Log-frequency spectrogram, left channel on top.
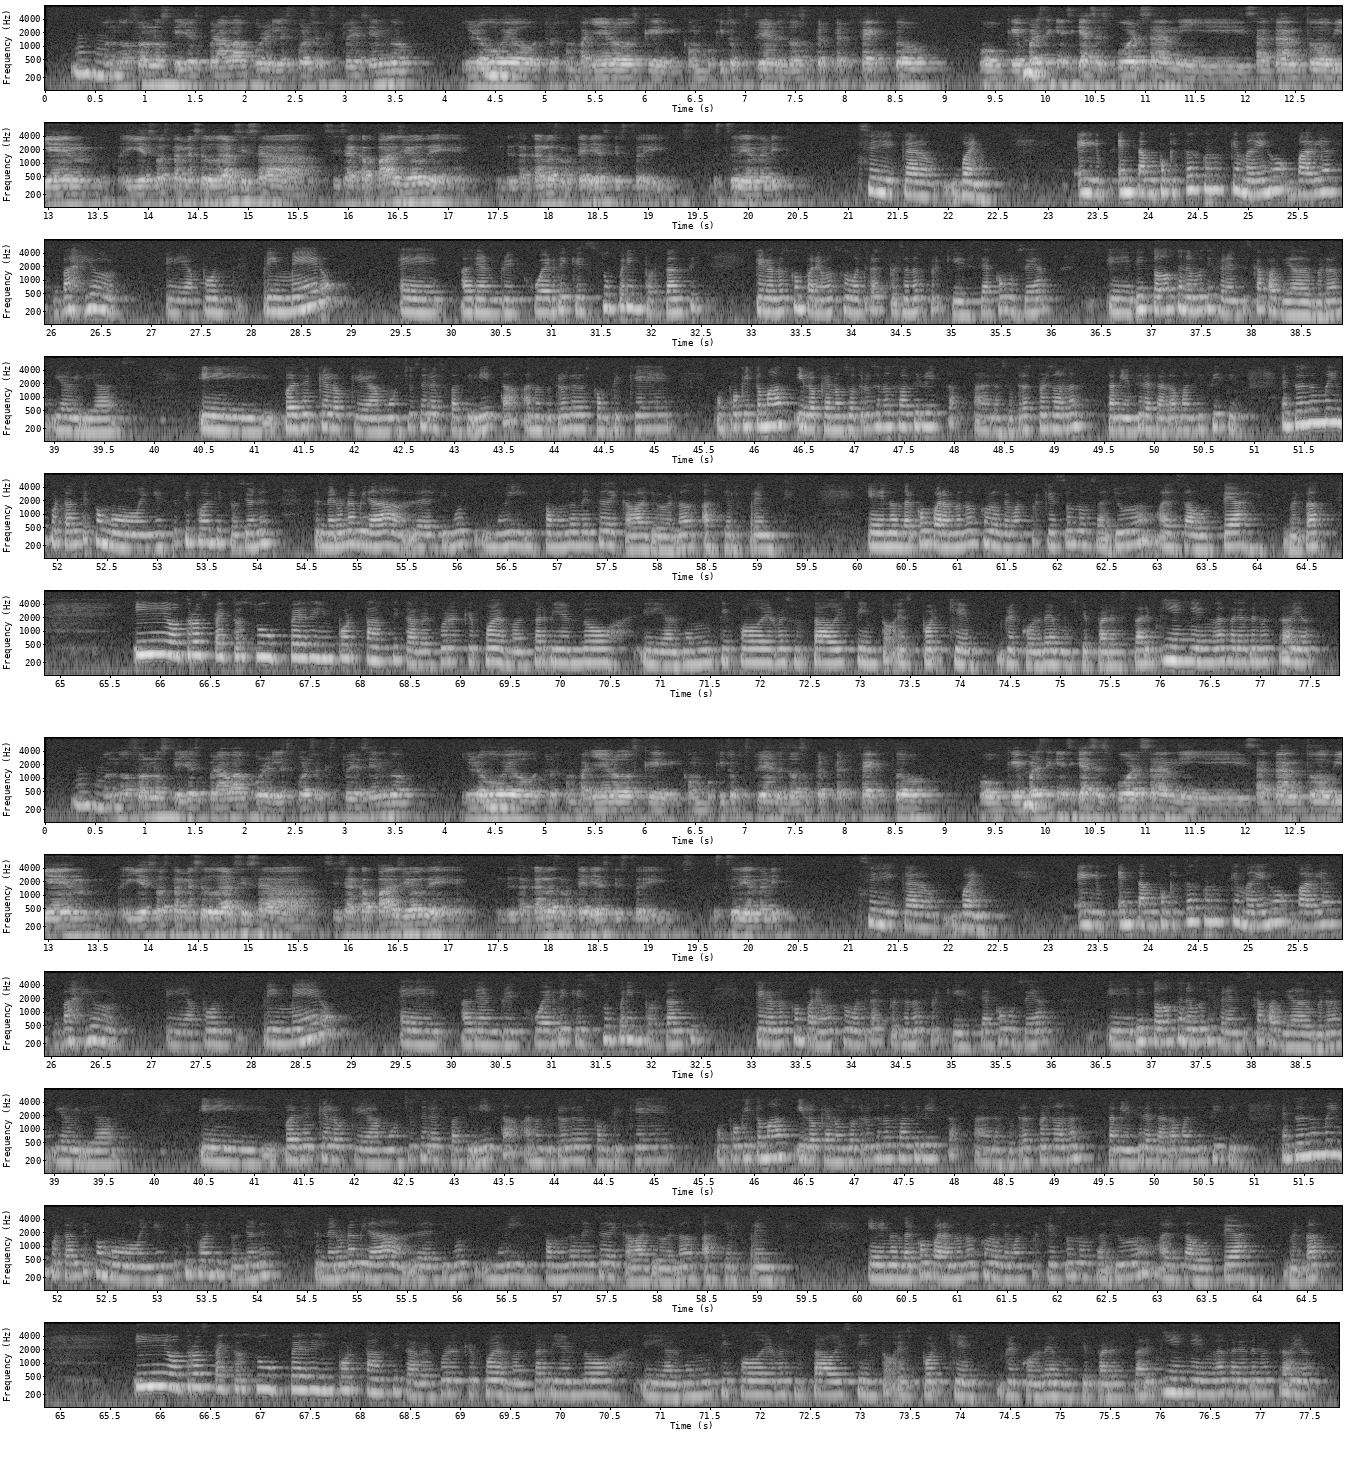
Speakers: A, on the left; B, in the centre.
A: ujú,
B: o no son los que yo esperaba por el esfuerzo que estoy haciendo. Y luego
A: ujú.
B: veo otros compañeros que con poquito que estudian les va súper perfecto, o
A: <laughs>
B: que parece
A: Mm,
B: que ni siquiera se esfuerzan y sacan todo bien. Y eso hasta me hace dudar si sea, si sea capaz yo de, de sacar las materias que estoy es- estudiando ahorita.
A: Sí, claro, bueno, eh, en tan poquitas cosas que me dijo, varias, <laughs> varios eh, apuntes. Primero, eh, Adrián, recuerde que es súper importante que no nos comparemos con otras personas porque sea como sea, eh, de todos tenemos diferentes capacidades, ¿verdad? Y habilidades. Y puede ser que lo que a muchos se les facilita, a nosotros se nos complique un poquito más y lo que a nosotros se nos facilita, a las otras personas también se les haga más difícil. Entonces es muy importante como en este tipo de situaciones tener una mirada, le decimos muy famosamente de caballo, ¿verdad? Hacia el frente en andar comparándonos con los demás porque eso nos ayuda al saboteaje, ¿verdad? Y otro aspecto súper importante y tal vez por el que puedes no estar viendo eh, algún tipo de resultado distinto es porque recordemos que para estar bien en las áreas de nuestra vida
